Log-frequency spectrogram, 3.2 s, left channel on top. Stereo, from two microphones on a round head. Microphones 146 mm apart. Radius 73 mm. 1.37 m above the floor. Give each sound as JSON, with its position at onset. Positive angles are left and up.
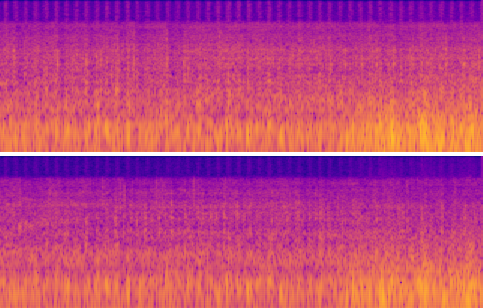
{"t": 0.0, "sound": "a helicopter", "side_deg": 60}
